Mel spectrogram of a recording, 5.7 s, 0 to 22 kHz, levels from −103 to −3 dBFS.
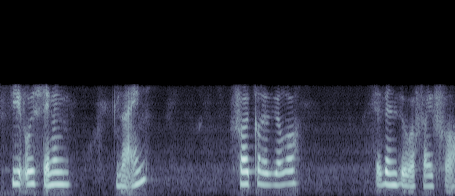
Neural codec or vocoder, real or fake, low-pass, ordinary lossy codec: codec, 16 kHz in and 24 kHz out, 0.8 kbps, FocalCodec, streaming, 65536 codes; fake; 3.6 kHz; none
